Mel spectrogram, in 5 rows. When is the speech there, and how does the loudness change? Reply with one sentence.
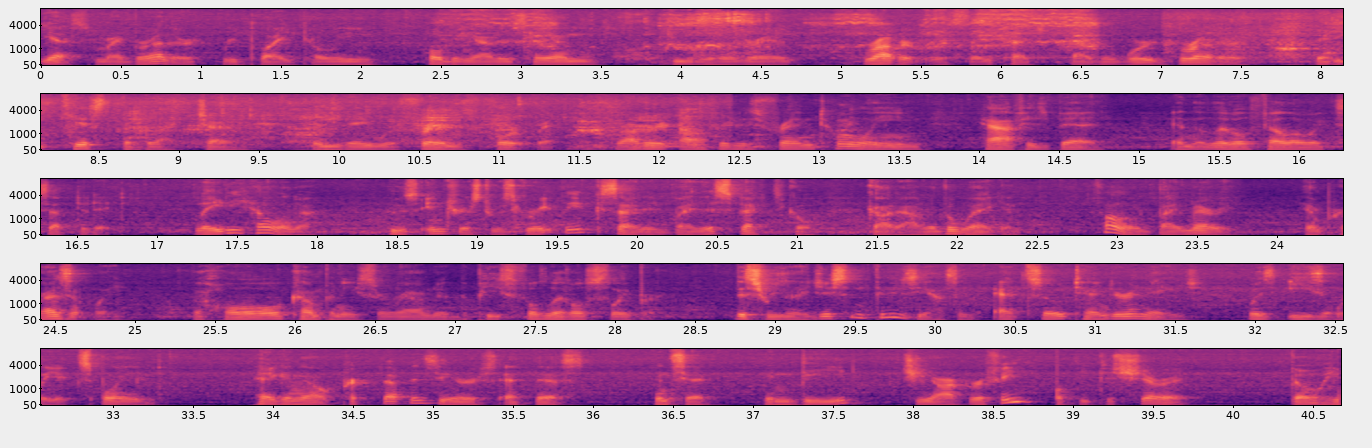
You can hear the speech from 0.0 to 40.6 s, at a steady volume.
